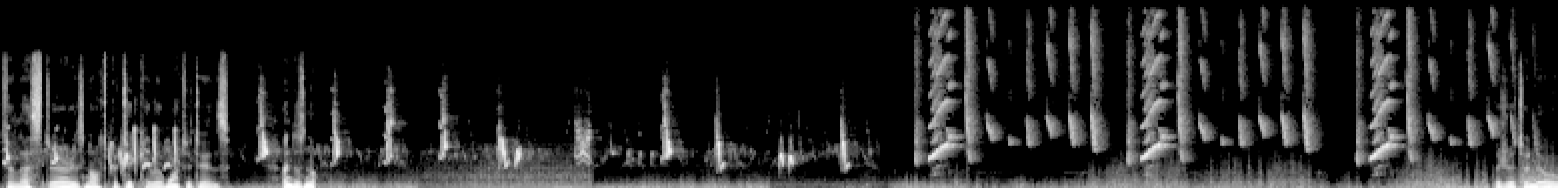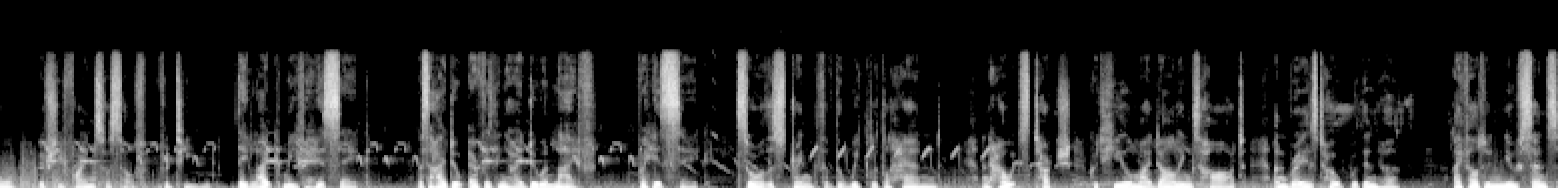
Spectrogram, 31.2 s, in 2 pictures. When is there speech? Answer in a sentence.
You can hear the speech from 0.0 to 3.1 s and from 14.9 to 31.1 s.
